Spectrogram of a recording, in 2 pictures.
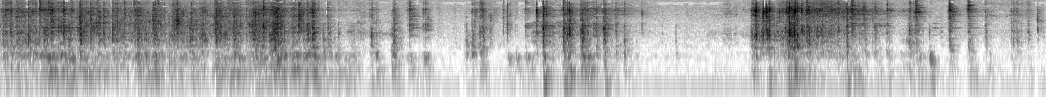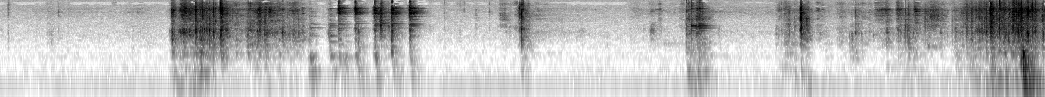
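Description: Irregular bursts of rustling and clicking from ration packaging being handled, with silent gaps between them, and a sharp thump just before the end.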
